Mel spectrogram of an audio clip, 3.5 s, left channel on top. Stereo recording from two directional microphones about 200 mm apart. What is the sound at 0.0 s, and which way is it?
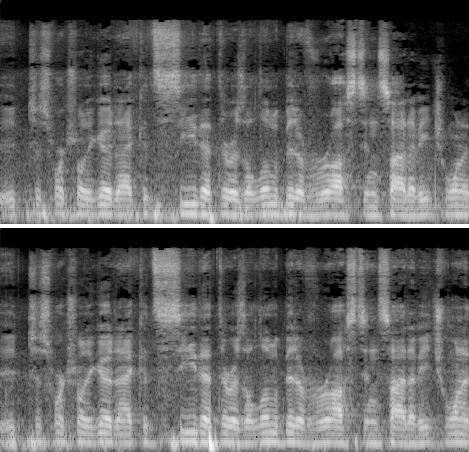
Speech, centre (ahead or behind).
